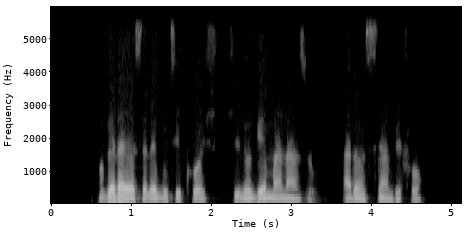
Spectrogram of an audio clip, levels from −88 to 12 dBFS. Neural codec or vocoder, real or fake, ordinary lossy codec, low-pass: none; real; none; 5.4 kHz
